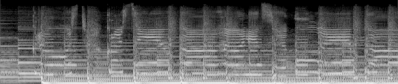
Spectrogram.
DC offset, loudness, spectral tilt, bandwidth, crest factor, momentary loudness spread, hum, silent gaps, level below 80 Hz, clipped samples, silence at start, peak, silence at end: under 0.1%; -10 LUFS; -5.5 dB/octave; 15 kHz; 8 dB; 3 LU; none; none; -8 dBFS; 0.2%; 0 s; 0 dBFS; 0 s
